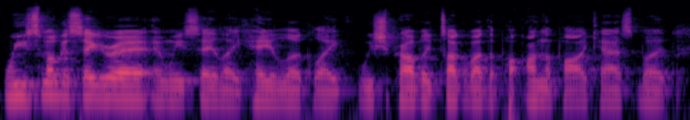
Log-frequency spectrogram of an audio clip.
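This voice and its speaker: A man's voice: mid-range voice, steady tone, quick pace. A man co-hosting a podcast, talking casually with slang and swearing. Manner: informal, bro-heavy slangy talk. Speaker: podcast co-host.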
